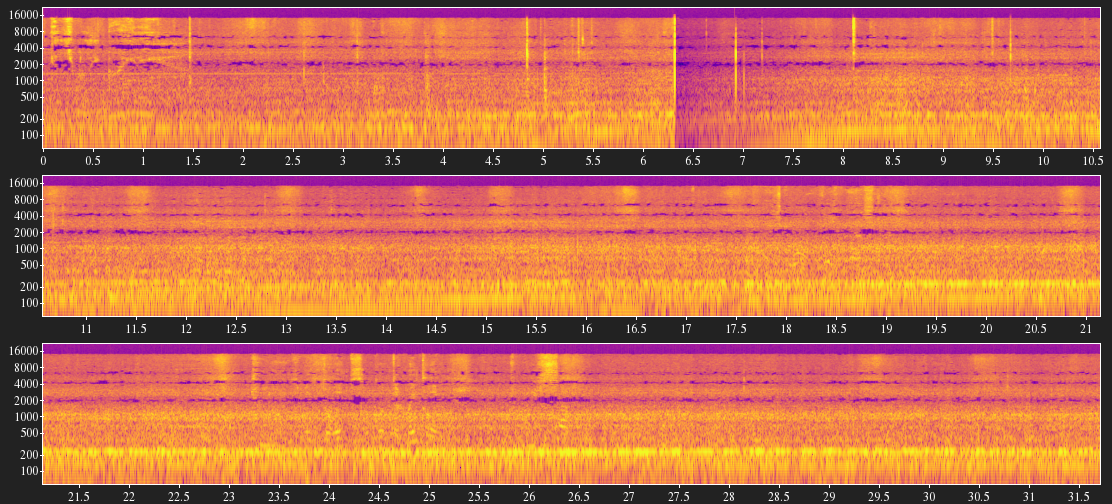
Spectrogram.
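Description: Engine and road noise of a moving car heard from inside its cabin, a steady low rumble and hum. About six seconds in the sound briefly drops out, then returns.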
